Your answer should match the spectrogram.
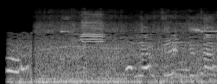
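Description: Several voices of a crowd talking and calling out, over the low, steady running of a car engine close by.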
